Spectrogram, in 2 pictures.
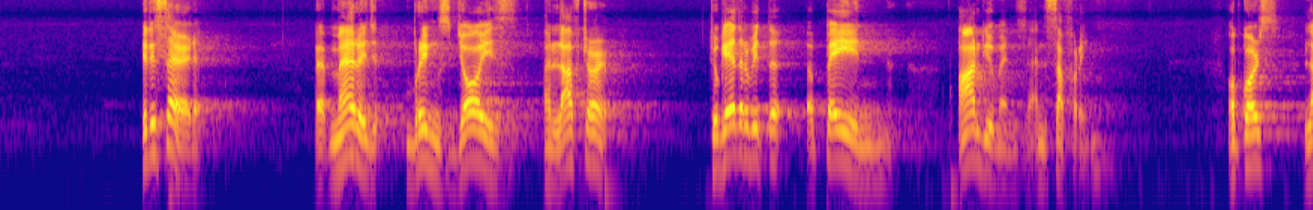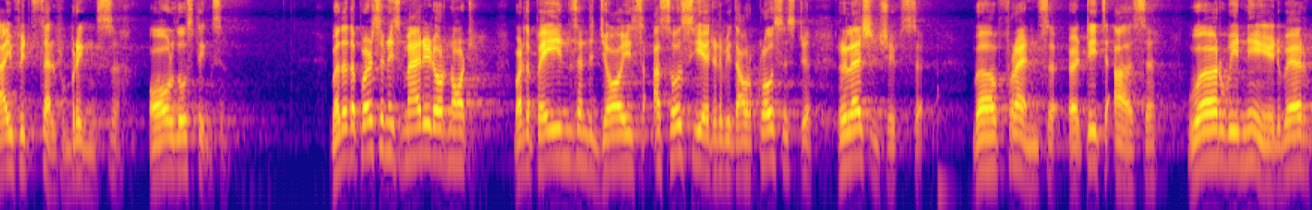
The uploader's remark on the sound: Homily at 10 am Mass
